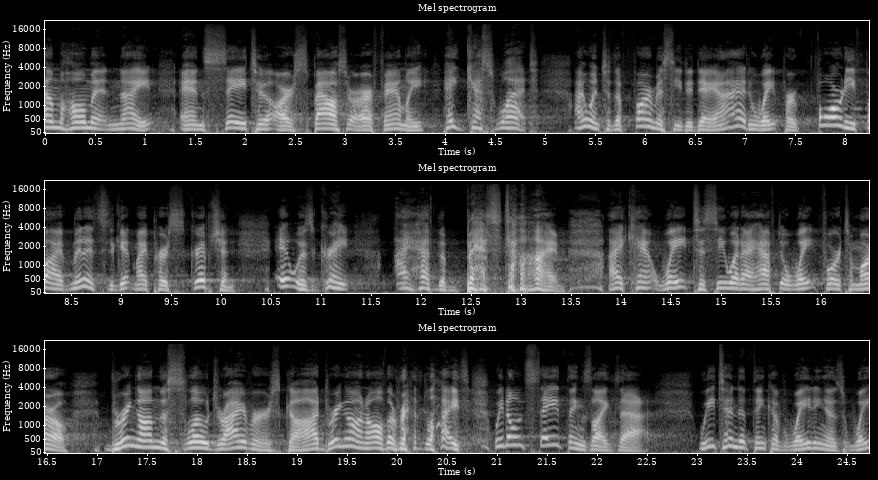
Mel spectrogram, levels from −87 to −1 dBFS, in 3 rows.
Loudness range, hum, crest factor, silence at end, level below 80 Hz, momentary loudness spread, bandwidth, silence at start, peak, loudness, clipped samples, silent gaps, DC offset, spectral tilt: 4 LU; none; 22 dB; 0 s; -48 dBFS; 8 LU; 18 kHz; 0 s; -2 dBFS; -24 LUFS; under 0.1%; none; under 0.1%; -6.5 dB/octave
